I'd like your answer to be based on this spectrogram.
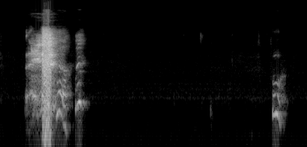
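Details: Girl sneezing, possibly allergies or sinuses: one loud, sharp sneeze with a short breath and a brief vocal sound after.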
